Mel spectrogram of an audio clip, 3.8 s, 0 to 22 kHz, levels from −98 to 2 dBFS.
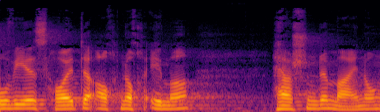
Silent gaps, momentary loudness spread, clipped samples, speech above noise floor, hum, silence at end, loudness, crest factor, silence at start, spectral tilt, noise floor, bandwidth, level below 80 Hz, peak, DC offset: none; 6 LU; under 0.1%; 29 dB; none; 0 s; -22 LUFS; 16 dB; 0 s; -8 dB/octave; -51 dBFS; 11.5 kHz; -56 dBFS; -6 dBFS; under 0.1%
